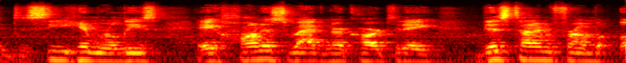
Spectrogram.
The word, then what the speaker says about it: Honus Wagner: and that's why you're like, he's saying his name wrong. I really believe Olbermann here says the name correctly, which is Honus Wagner.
